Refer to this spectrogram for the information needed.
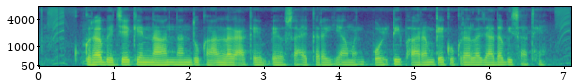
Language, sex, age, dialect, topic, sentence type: Chhattisgarhi, male, 18-24, Central, agriculture, statement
